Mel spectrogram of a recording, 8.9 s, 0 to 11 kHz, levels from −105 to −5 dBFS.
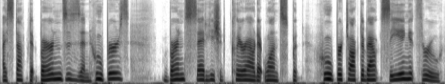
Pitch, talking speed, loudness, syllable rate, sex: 180 Hz, 140 wpm, -17 LUFS, 3.4 syllables/s, female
